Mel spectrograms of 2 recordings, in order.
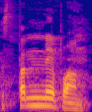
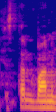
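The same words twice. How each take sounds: First: स्तन्यपान with doubled 'nne', pitched higher; correct form. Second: स्तनपान with no 'ya' after 'n'; wrong form. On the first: Teacher supplying the right word, स्तन्यपान with a clear 'nya'. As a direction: say स्तन्यपान as istan-nye-paan. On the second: Teacher quoting the mistaken word, स्तनपान without 'ya'. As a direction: say स्तनपान as istan-paan. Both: Shown as a demonstration. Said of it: "की बजाय क्या होगा".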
